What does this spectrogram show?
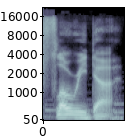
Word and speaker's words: Florida: The Florida mountains, pronounced flowy dua, jaggedly rise in the background.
